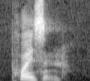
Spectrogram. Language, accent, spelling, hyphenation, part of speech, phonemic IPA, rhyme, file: English, General American, poison, poi‧son, noun / verb, /ˈpɔɪ.zən/, -ɔɪzən, En-us-poison.ogg
- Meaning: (noun) 1. A substance that is harmful or lethal to a living organism when ingested 2. Anything harmful to a person or thing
